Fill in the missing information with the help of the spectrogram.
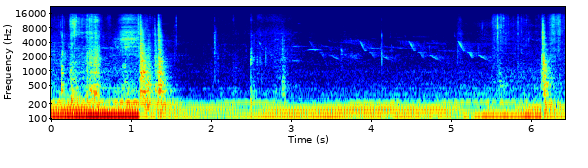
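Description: Sharp clicks and clinks from handling drum-brake parts on an axle, several in the first second or so and a few more later, over a steady low hum that drops in level about a second in. Small birds chirp with short falling notes midway.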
